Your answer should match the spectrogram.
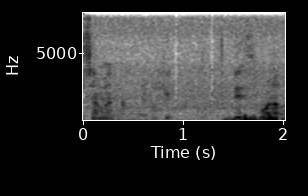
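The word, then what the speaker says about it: Zama: The original name was Sama. Sama, it's spelled Z-A-M-A, Z-A-M-A, and that means dawn, sunrise.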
